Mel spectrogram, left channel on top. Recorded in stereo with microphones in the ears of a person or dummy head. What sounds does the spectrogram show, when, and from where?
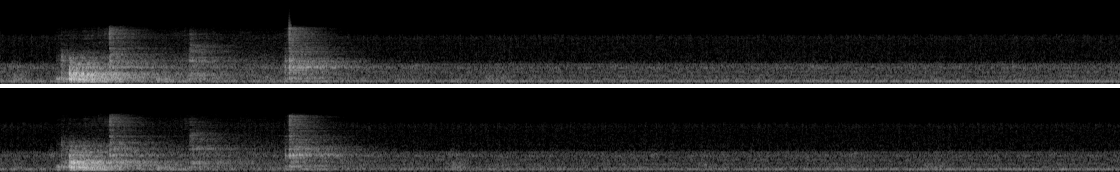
0.6 s a crack: 40° left (ahead or behind), 2 m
